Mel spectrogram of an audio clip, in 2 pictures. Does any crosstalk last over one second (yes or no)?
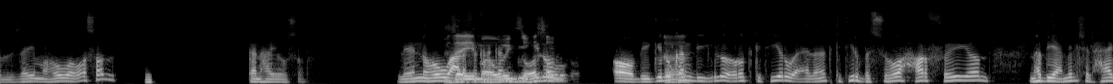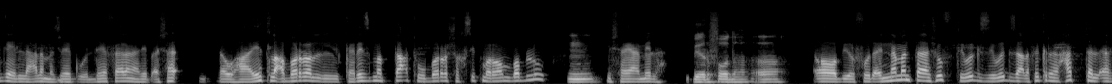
yes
